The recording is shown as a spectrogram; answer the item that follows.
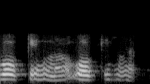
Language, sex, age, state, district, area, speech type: Tamil, female, 45-60, Tamil Nadu, Tiruppur, rural, conversation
